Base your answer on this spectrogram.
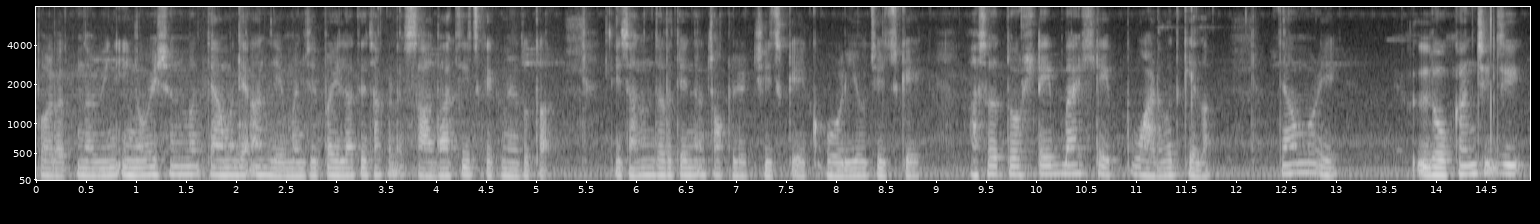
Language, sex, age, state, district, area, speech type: Marathi, male, 18-30, Maharashtra, Kolhapur, urban, spontaneous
